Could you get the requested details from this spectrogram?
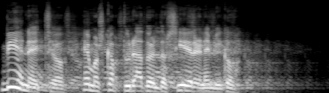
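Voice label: Intel team captured, Spanish; "¡Bien hecho! Hemos capturado el dossier enemigo."; Narradora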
